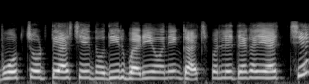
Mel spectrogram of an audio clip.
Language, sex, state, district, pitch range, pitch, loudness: Bengali, female, West Bengal, Purulia, 295-310 Hz, 300 Hz, -14 LUFS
